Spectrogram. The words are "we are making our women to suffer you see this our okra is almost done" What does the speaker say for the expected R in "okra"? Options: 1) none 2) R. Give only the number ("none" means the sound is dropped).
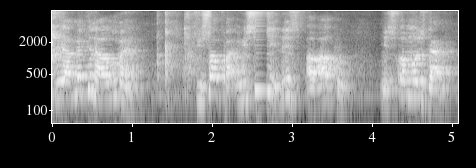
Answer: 1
